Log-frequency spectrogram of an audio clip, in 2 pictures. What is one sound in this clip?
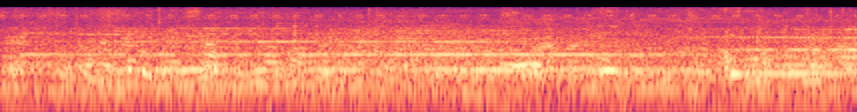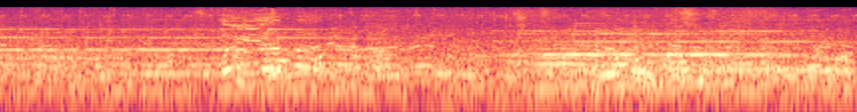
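A large ensemble of bronze gongs and metallophones plays a shimmering, ringing melody.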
